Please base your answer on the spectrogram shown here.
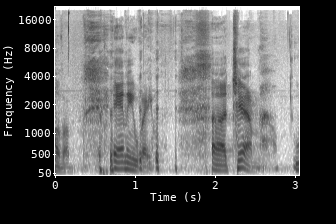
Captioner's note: laughs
